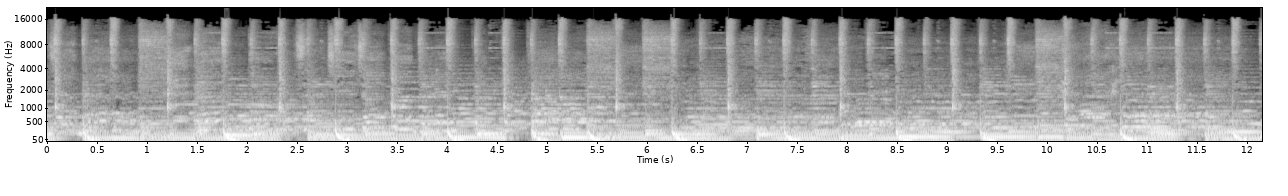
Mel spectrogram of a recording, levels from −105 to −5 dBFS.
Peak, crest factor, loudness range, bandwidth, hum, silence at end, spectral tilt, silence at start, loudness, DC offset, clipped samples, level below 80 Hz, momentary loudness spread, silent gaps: 0 dBFS; 12 dB; 1 LU; 17.5 kHz; none; 0 s; -5 dB/octave; 0 s; -13 LUFS; under 0.1%; under 0.1%; -20 dBFS; 4 LU; none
